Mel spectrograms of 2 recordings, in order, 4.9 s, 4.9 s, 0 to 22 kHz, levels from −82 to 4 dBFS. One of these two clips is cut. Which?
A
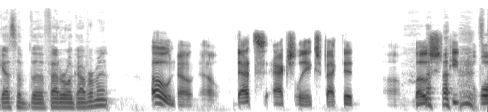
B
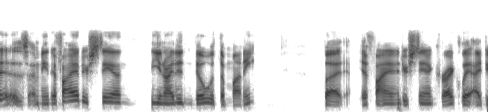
A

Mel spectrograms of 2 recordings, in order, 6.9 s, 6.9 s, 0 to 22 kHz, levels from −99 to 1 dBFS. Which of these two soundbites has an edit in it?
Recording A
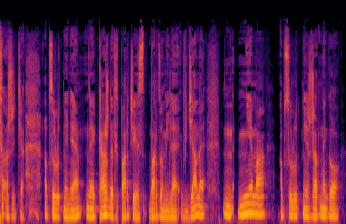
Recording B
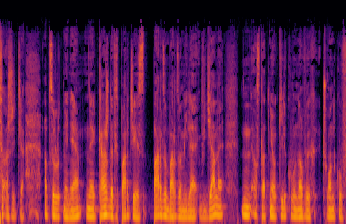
A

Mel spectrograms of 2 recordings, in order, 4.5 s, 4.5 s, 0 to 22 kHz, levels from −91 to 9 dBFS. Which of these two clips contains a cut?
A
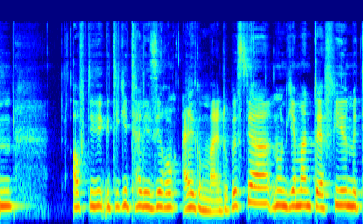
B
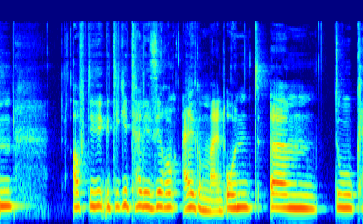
B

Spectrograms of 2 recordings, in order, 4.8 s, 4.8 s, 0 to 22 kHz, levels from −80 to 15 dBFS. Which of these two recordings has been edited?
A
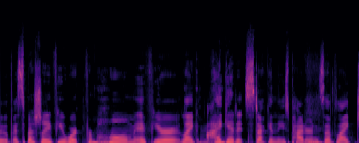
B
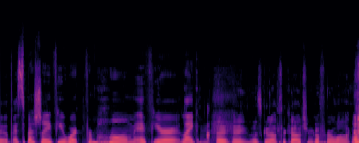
B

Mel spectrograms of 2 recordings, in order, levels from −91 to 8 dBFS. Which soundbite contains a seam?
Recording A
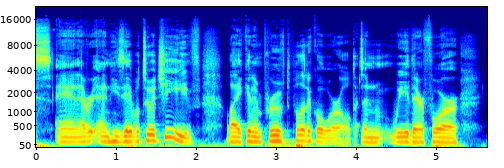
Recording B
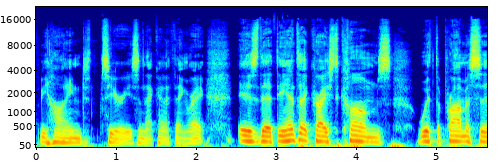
A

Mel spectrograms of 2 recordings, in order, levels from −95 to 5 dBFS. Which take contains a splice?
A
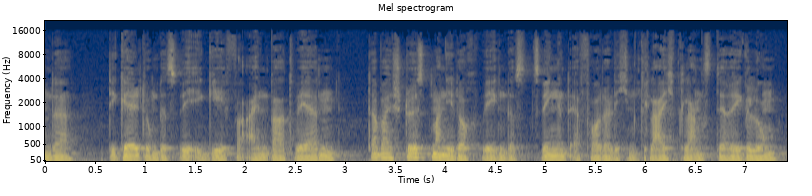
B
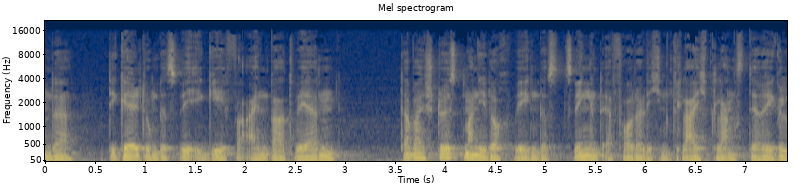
A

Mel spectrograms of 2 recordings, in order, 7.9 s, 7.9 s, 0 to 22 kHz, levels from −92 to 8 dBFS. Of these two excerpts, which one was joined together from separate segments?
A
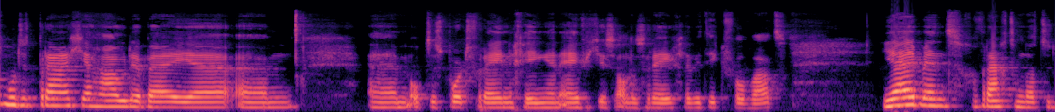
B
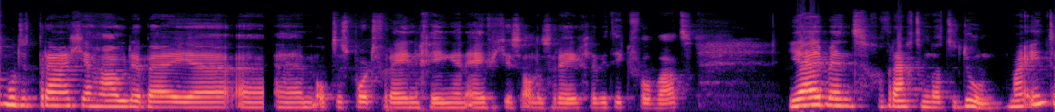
B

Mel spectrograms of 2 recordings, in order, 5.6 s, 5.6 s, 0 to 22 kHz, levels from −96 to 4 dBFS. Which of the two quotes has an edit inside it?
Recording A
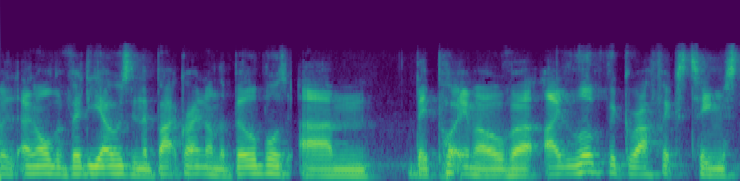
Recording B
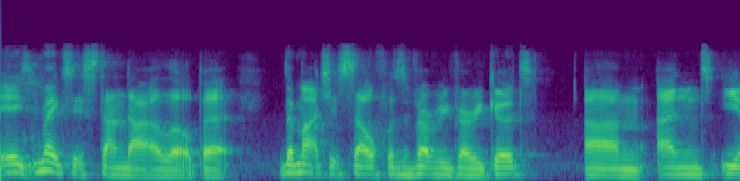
A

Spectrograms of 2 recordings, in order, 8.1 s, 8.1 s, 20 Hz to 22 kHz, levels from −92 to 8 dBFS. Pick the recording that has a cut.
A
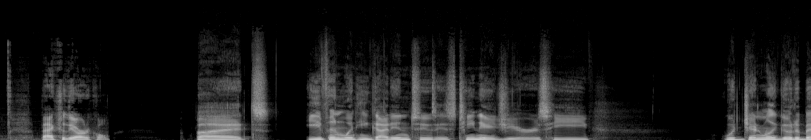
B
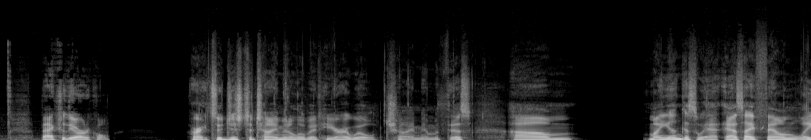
A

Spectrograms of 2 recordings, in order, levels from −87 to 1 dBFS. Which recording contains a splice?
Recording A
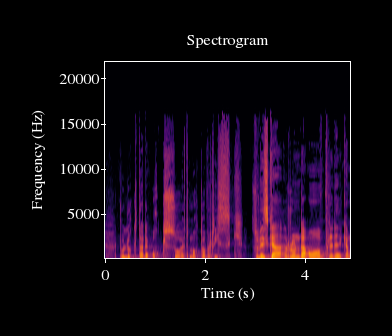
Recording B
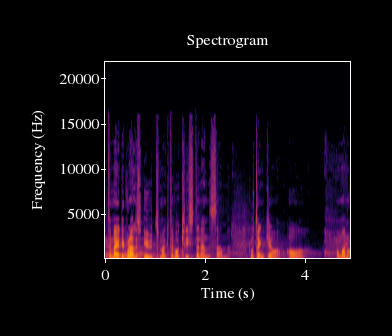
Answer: A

